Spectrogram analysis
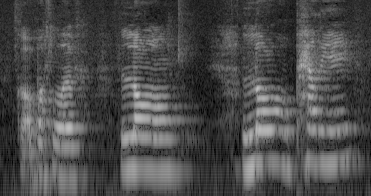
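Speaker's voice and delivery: very slow, drawn-out put-on French accent. Setting up a recorded shot, then asking if the accent is good: French accent. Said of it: "Is that a good accent".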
